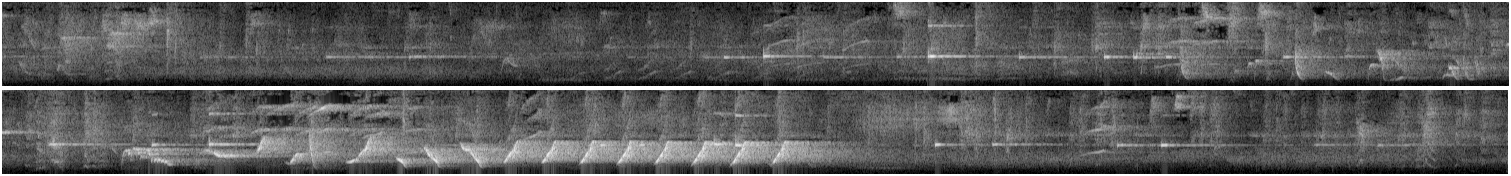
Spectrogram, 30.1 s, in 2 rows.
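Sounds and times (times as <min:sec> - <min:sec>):
insects: 0:00.0 - 0:30.1
lyrebirds calling: 0:05.1 - 0:30.1
honeyeaters calling: 0:16.3 - 0:23.7.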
